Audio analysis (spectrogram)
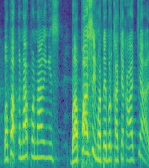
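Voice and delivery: high, loud retold exchange; mock accusing. Two men asking each other why they cry, loud mock accusing.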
